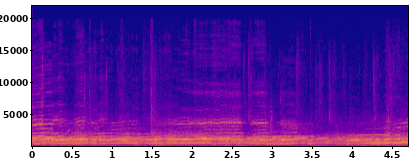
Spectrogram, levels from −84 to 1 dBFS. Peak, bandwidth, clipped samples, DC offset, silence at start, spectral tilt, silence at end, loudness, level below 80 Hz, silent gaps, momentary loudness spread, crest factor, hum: -12 dBFS; over 20 kHz; under 0.1%; under 0.1%; 0 s; -3 dB/octave; 0 s; -27 LUFS; -64 dBFS; none; 5 LU; 16 dB; none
